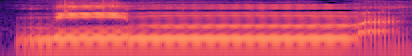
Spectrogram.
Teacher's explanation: suaranya itu kita tahan, kita panjangkan sejenak sepanjang 2 harokat.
